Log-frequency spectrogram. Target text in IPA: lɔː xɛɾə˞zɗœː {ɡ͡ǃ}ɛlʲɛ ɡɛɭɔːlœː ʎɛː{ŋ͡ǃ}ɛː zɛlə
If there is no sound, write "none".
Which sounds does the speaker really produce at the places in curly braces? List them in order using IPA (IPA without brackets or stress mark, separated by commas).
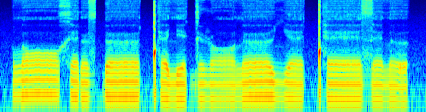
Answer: ǃʰ, ǃʰ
